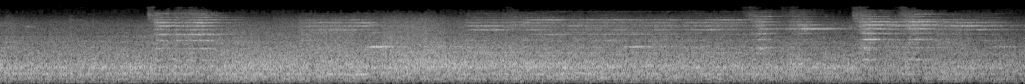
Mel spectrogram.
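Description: Bundang Line electric multiple unit rolling past over the rails, with a steady rumble of its wheels and shrill wheel squeal that comes and goes, loudest about two seconds in and again near the end.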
